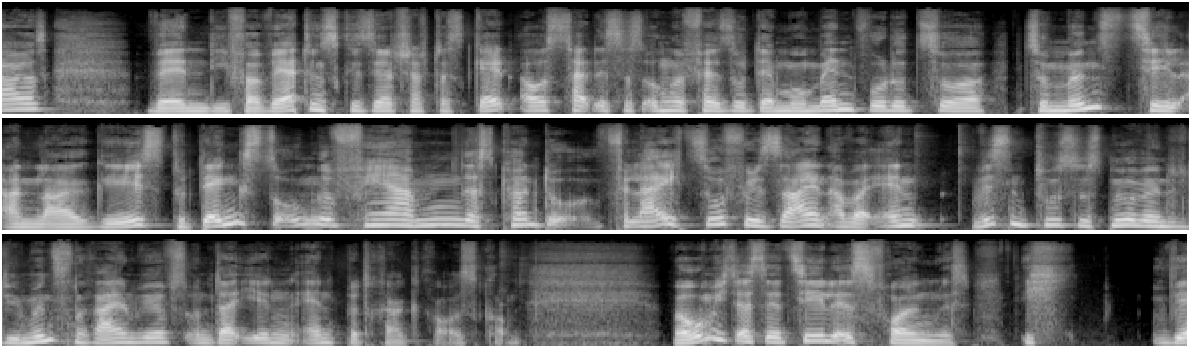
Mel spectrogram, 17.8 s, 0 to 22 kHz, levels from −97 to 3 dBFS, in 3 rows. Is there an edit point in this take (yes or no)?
no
